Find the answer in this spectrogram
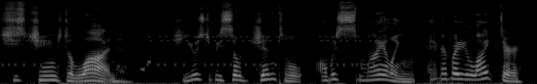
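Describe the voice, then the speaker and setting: A woman voicing an eager young female assistant who is earnest and excitable about science. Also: medium pitch, normal speed, a little hiss or hum, lightly acted. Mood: wistful.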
